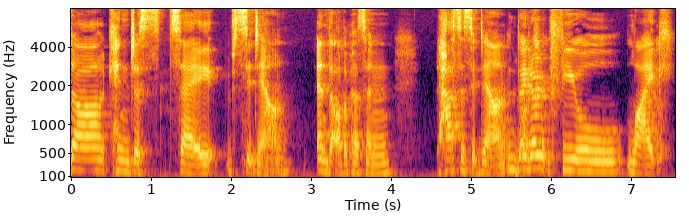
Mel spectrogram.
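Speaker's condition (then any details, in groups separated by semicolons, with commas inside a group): No condition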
